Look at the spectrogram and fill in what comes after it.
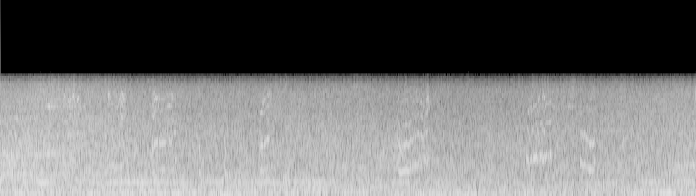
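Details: Domestic cat named Minnie in her first heat, giving several wavering, drawn-out yowls at irregular intervals over a steady low hum and broad background noise.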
